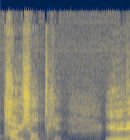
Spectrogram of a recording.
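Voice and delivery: usual speaking voice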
